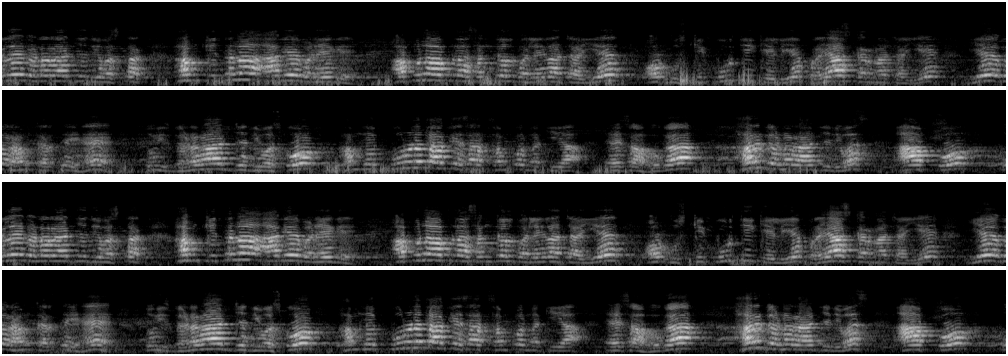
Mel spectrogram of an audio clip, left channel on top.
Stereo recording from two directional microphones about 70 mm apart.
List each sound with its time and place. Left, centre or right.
0.0 s a sound: right
3.9 s a man's voice: right
14.2 s a man's voice: right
